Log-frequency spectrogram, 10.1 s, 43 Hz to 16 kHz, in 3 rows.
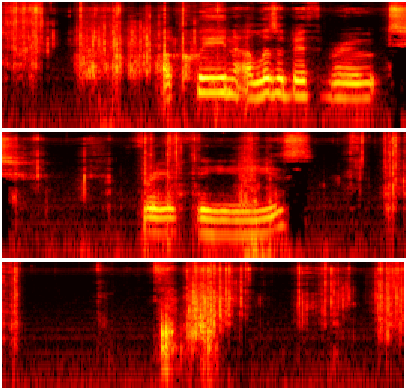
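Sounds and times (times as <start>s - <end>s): plastic bags crinkling: 0.0s - 2.0s, 4.5s - 7.0s, 8.0s - 10.0s.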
